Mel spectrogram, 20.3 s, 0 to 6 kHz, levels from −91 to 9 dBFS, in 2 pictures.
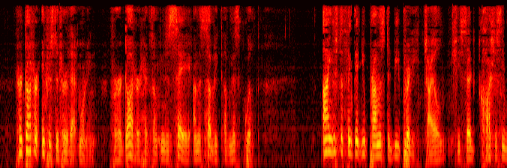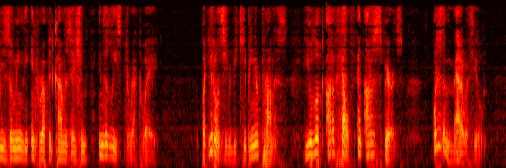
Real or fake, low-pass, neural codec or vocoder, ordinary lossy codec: real; 5.4 kHz; none; AAC, 24 kbps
